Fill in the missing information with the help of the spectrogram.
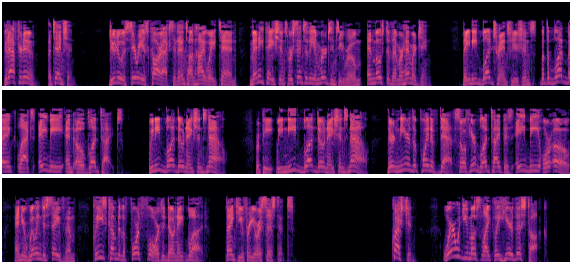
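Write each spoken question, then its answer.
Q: where would you most likely hear this talk?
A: In a hospital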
